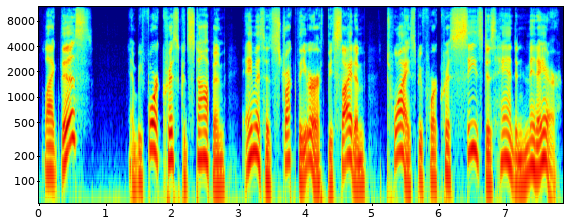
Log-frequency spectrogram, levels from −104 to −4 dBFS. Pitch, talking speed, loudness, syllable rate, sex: 145 Hz, 175 wpm, -19 LUFS, 4.9 syllables/s, male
